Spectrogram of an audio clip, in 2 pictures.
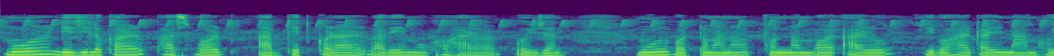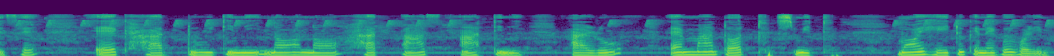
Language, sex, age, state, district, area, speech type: Assamese, female, 45-60, Assam, Jorhat, urban, read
